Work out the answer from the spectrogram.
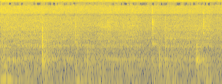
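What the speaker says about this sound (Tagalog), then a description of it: "At ngayon i-add ko na itong meat. At i-mix ko lang siya hanggang mag-white yung kulay." Meat fries in a pan with a constant loud sizzle, while a spoon scrapes and stirs it a few times in brief, close strokes.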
